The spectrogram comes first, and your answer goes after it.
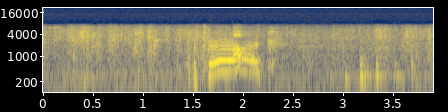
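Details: Four-week-old puppies, indoors with Mama Valentine, filmed on 18 March 2013; a short whining whimper rises and falls mid-clip, with a fainter yelp near the end and a person speaking over a steady background hum.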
